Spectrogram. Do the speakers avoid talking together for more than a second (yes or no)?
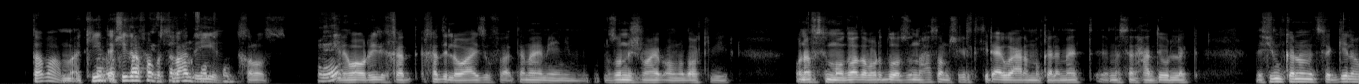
no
